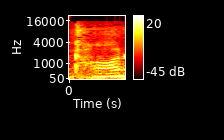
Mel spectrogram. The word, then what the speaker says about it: Cannes: Is that con or can? – Con.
